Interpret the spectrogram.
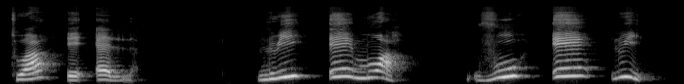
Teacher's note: Every time you have the et meaning and, you never do the link.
